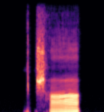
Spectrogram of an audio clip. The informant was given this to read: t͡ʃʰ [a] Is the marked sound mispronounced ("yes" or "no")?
no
